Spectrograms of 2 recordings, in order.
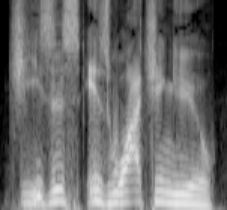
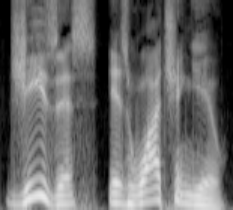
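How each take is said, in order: First: Slow, low and eerie voice from the dark; like an unseen voice warning a thief; mysterious voice. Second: Even lower and slower, eerie voice from the dark; mysterious voice again. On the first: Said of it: "he hears a voice saying". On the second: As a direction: lean into the ghostly warning. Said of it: "he hears the voice again". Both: A narrator's reading.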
